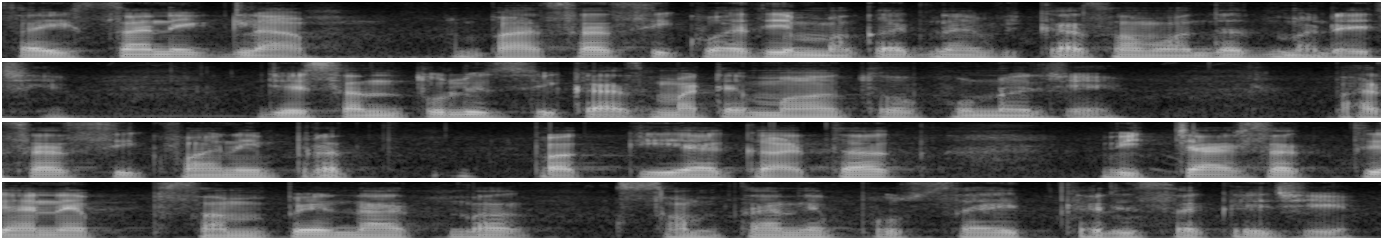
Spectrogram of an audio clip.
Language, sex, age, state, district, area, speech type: Gujarati, male, 30-45, Gujarat, Kheda, rural, spontaneous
